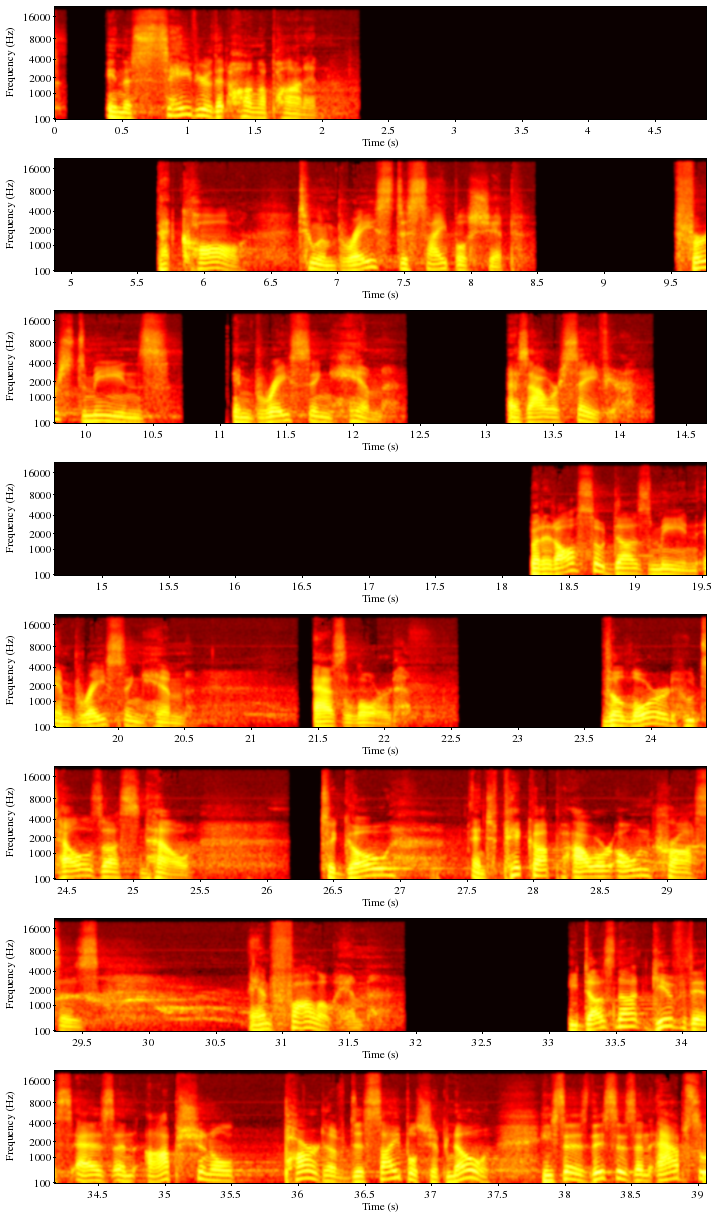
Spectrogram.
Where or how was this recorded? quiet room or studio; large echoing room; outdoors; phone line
large echoing room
